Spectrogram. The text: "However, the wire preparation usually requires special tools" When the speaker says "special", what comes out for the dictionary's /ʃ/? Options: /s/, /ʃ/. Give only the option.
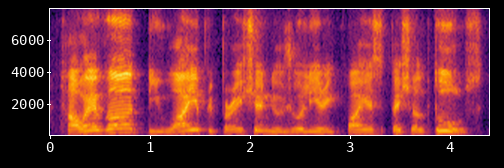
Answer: /ʃ/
